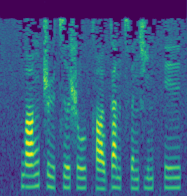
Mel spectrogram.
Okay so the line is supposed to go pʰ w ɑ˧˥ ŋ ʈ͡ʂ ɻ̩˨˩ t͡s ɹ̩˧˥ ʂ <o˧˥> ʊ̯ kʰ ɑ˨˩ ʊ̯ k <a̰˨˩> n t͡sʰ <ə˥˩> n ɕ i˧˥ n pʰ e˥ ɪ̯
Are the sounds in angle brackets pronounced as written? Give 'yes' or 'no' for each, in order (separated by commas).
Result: yes, no, no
